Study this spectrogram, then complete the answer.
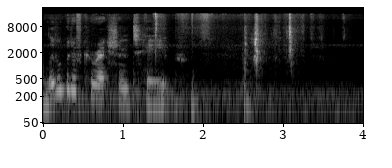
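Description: Paper rustles and tears as a sheet is pulled loose.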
